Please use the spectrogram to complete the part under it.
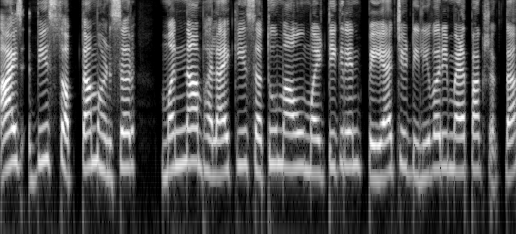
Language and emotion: Goan Konkani, neutral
